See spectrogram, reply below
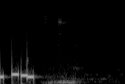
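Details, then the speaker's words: Quick series of short electronic beeps, each marking a burst of neuronal spikes picked up by a 1024-electrode Neuralink brain implant in a pig. The implant is two months old, and the beeps increase as the pig's snout touches the ground or food. "you can see the neurons um will fire much more than when you're not touching this now and uh that's what's making the beeping sound"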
